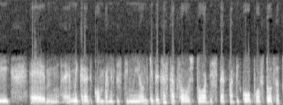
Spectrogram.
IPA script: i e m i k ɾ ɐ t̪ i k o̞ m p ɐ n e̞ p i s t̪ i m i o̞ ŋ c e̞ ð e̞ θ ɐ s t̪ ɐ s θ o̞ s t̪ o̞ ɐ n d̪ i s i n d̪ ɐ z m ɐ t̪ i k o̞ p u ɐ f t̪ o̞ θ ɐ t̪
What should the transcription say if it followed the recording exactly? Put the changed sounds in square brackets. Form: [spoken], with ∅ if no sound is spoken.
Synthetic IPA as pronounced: i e m i k ɾ ɐ t̪ i k o̞ m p ɐ n e̞ p i s t̪ i m i o̞ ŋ c e̞ ð e̞ θ ɐ s t̪ ɐ [∅] θ o̞ s t̪ o̞ ɐ n d̪ i s i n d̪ ɐ [ɣ] m ɐ t̪ i k o̞ p u ɐ f t̪ o̞ θ ɐ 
